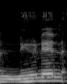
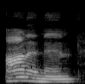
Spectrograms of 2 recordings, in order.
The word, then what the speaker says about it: Noonan: of a Noonan's name, if it's a Noonan or Onanen, because when he was with his former team, I heard it pronounced Onanen, and when he's been with Nashville, I've heard a Noonan. It is pronounced Noonan according to Aaron Sims and Nashville.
